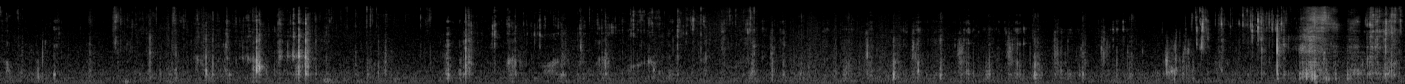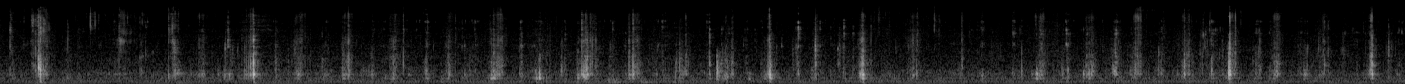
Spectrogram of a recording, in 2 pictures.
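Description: Close-miked biting and chewing of BHC Bburinkle fried chicken drumsticks: crisp crust crunching and wet chewing in many small clicks, with a louder run of crunching about halfway through.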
